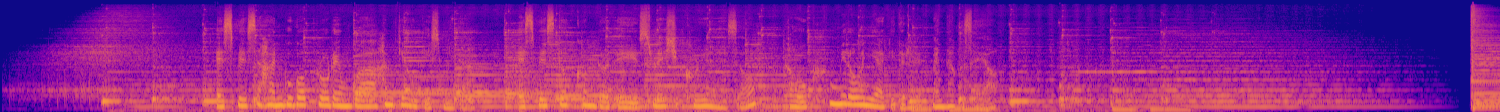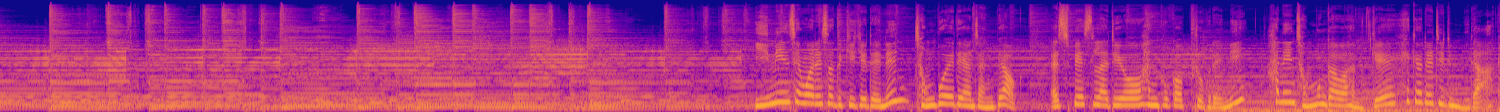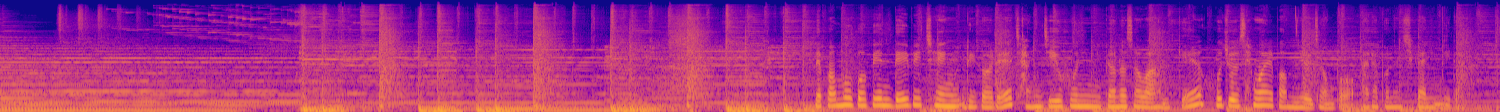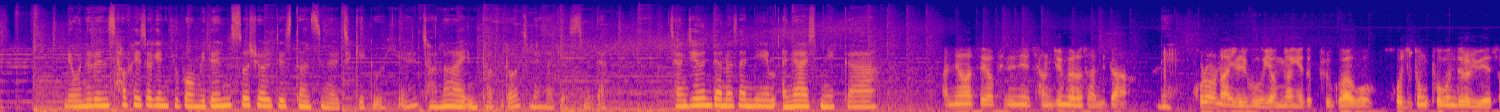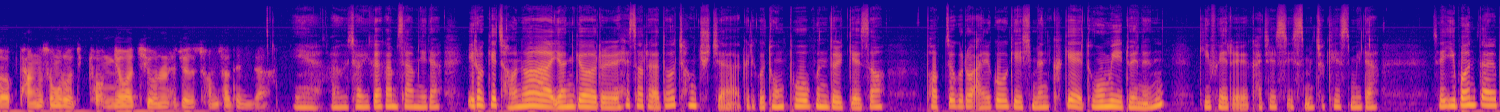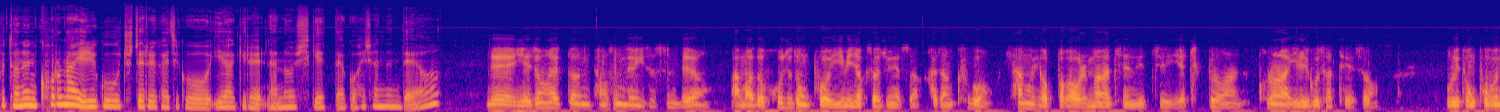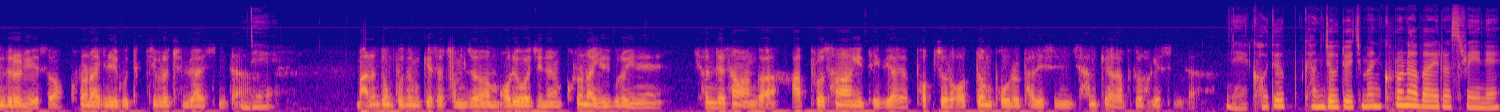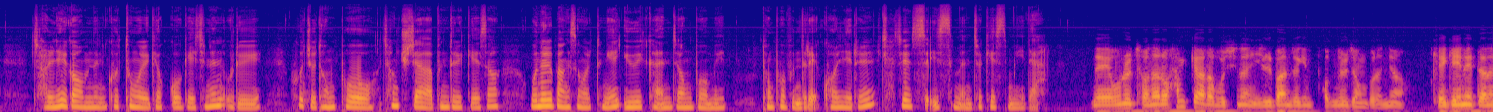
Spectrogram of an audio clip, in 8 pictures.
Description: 사회적인 규범인 된 사회적 거리두기(social distancing)를 지키기 위해 전화 인터뷰로 진행합니다.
